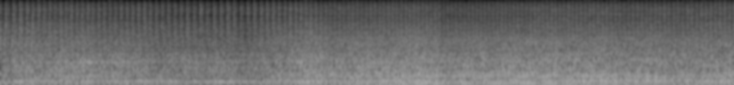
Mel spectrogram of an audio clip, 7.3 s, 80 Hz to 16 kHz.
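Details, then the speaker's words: 1960-70s John Deere push mower saved from scrap, single-cylinder engine just started before an oil change: fast, steady putter with no stumbling or hunting; runs smoothly and evenly. "awesome we're gonna let it run for a while then we'll change the soil"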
